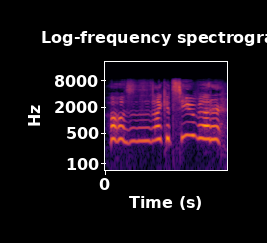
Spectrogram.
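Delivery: high, fast stammering granny; wolf grandma. Acted. Wolf grandma stammering an excuse, high granny voice. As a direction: trip over the words like a nervous granny.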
